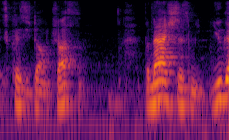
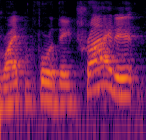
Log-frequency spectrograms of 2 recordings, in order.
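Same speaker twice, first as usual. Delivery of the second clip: ordinary talk, nothing marked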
